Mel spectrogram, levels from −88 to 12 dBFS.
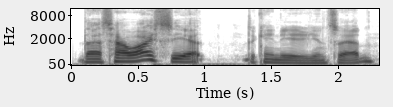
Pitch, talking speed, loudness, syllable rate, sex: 140 Hz, 205 wpm, -17 LUFS, 5.2 syllables/s, male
